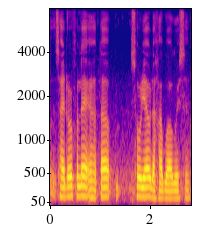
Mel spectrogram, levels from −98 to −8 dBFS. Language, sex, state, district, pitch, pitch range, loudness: Assamese, male, Assam, Kamrup Metropolitan, 140 Hz, 120-145 Hz, -14 LUFS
